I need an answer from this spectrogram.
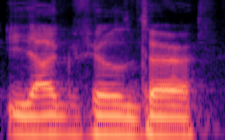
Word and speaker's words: jag: That's not pronounced Jag. Ninoc said I'm not Swedish though. I know one one Swedish phrase uh Yag and that's it.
